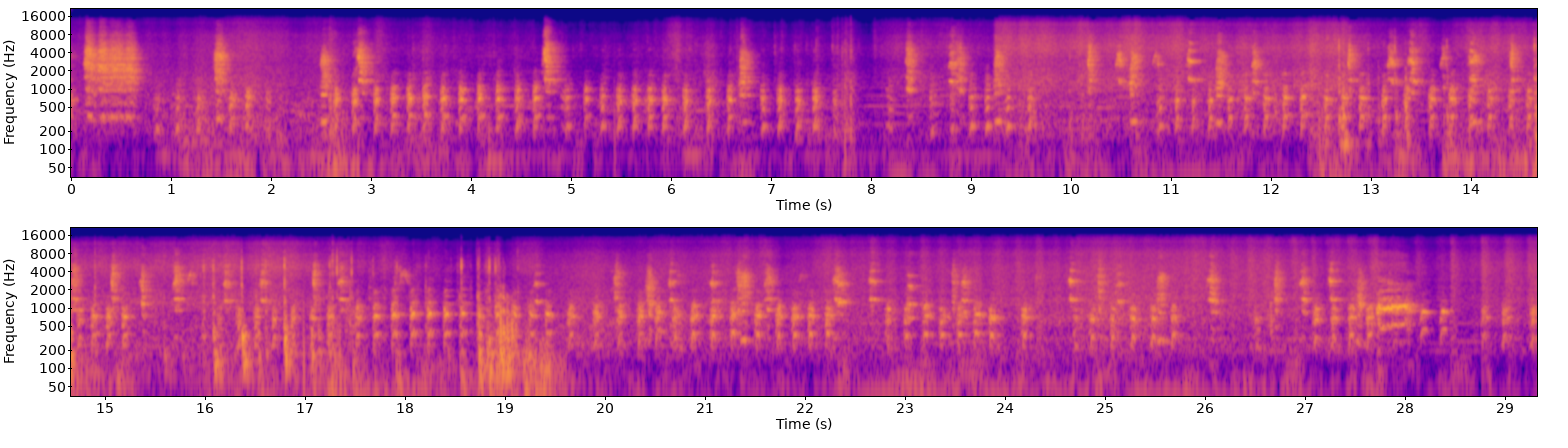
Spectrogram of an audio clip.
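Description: Guinea fowl and chickens calling noisily and over and over, with hens clucking, as the flock reacts to fresh shredded-paper bedding being spread. Rustling from the paper and its plastic bag comes and goes, most strongly for a few seconds past the middle.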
